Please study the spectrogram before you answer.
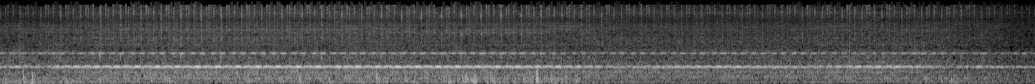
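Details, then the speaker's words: Turbo diesel truck idling with a steady high whistle that lingers briefly after shutoff, and valves louder than usual. The fitted PCV valve was the wrong, completely hollow part with no valve inside. "so there you go if you end up with these symptoms double check and make sure you put the correct PCV valve in because this one is not correct for this truck"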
